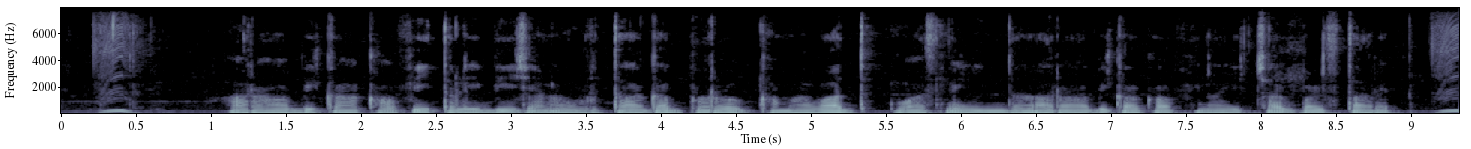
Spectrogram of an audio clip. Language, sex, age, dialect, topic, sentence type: Kannada, male, 18-24, Mysore Kannada, agriculture, statement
